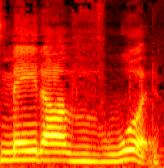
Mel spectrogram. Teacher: it's not off wood with an unvoiced f it's all voiced and it's all connected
